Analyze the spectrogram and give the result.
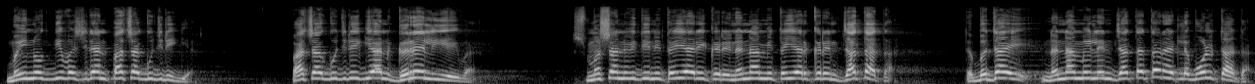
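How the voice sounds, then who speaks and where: High-voiced comedian. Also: male voice. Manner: chatty storyteller, acts out characters, crowd laughing along. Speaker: stand-up comedian telling jokes. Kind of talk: live Gujarati folk comedy routine. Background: audience laughter.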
